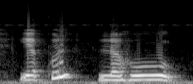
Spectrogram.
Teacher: نون کو چھوڑ کے ہم لام کو ملا کر پڑھ رہے ہیں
